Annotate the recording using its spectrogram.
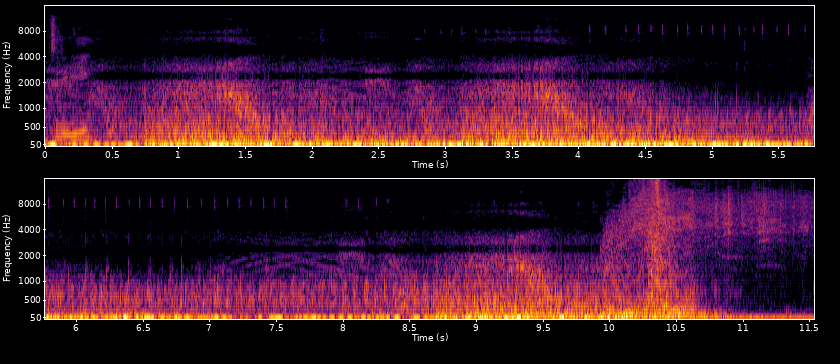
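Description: Electric energy crackles and hums in bursts.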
